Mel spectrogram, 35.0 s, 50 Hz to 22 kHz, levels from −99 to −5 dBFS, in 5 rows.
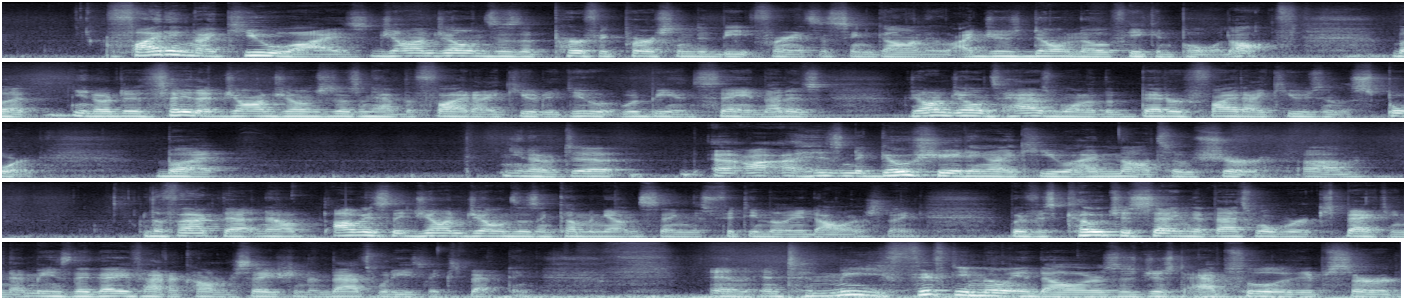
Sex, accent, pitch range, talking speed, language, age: male, American, 130-160 Hz, 205 wpm, English, 20-39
